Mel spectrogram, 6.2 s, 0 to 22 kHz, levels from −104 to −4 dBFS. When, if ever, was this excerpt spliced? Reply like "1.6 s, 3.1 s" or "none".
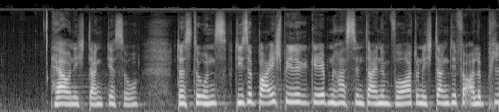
2.9 s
